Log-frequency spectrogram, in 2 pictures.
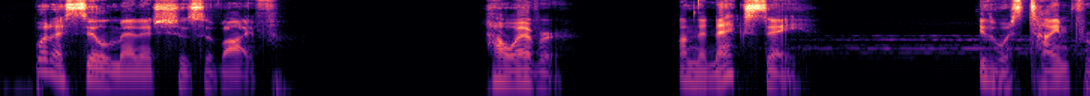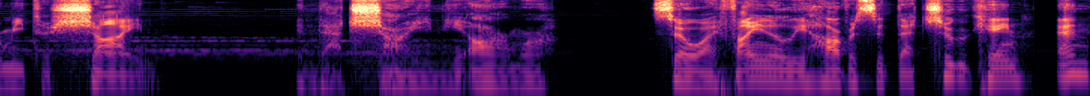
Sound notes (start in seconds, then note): none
